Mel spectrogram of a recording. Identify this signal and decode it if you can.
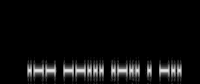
Morse code, heard as a keyed tone, about 40 wpm, 650 Hz. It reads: W7LED
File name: LARK-FD-2022-Log-in-CW-40wpm-650-Hz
